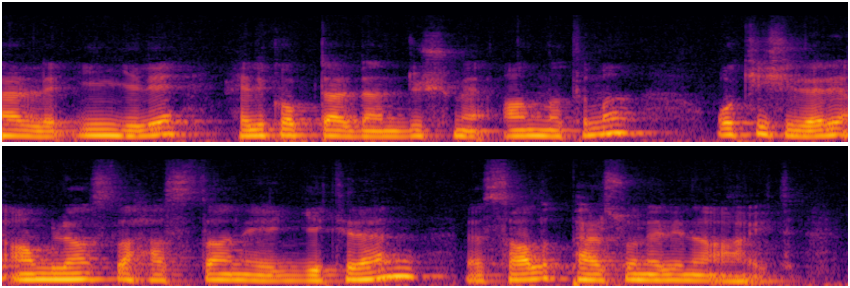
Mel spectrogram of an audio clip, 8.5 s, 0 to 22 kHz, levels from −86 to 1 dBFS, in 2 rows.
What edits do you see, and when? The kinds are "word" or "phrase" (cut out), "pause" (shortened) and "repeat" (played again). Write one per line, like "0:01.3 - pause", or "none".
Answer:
0:06.5 - pause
